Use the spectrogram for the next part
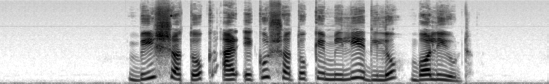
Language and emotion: Bengali, neutral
